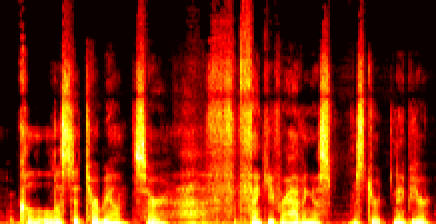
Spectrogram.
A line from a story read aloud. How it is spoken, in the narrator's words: said shakily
